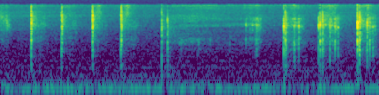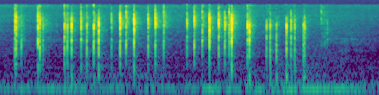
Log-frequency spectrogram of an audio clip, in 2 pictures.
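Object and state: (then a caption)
Cardboard box tapped and scratched with nails. Long nails tap and scratch a flat, rectangular white-and-gold printed cardboard "In My Element" box holding an eyeshadow palette. Sharp, bright clicks and scratchy rasps come in quick, uneven bursts, growing denser and louder toward the end over a steady low hum. Each click dies away almost instantly.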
